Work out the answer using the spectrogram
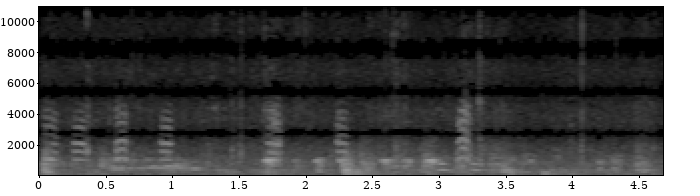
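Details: A flock of recently bought zebra finches trading short, nasal, trumpet-like beeps, irregular and close together, with one bird's notes louder than the rest.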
